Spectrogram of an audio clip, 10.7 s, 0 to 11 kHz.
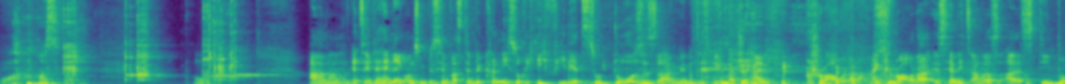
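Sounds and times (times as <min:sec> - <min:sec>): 
speech: 0:00.0 - 0:00.9, 0:03.1 - 0:10.6
glasses clinking together in a toast: 0:00.6 - 0:02.9
laughter: 0:07.0 - 0:09.0.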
